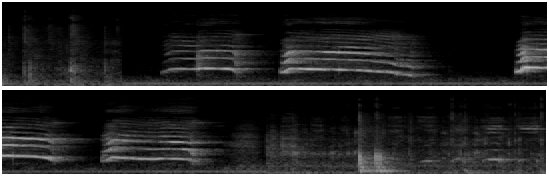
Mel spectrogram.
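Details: Talkative German Shepherd named Tiger, indoors, gives four drawn-out, harmonic whining cries, each bending downward. They come in two pairs about a second apart, with a short clatter near the end and quiet room sound.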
